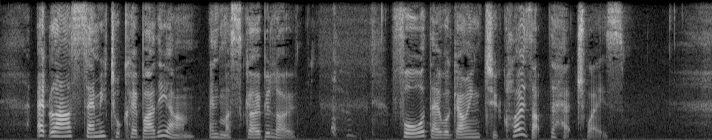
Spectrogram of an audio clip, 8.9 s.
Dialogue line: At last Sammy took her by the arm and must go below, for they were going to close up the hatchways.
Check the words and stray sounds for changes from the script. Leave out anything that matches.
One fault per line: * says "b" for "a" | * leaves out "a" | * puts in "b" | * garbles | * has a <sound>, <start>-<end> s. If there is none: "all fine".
* has a throat clearing, 4.1-4.5 s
